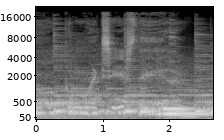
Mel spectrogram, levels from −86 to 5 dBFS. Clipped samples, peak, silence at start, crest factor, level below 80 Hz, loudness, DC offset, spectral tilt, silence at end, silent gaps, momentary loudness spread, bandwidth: under 0.1%; 0 dBFS; 0 s; 12 dB; -30 dBFS; -13 LUFS; 2%; -6 dB/octave; 0 s; none; 5 LU; 19.5 kHz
